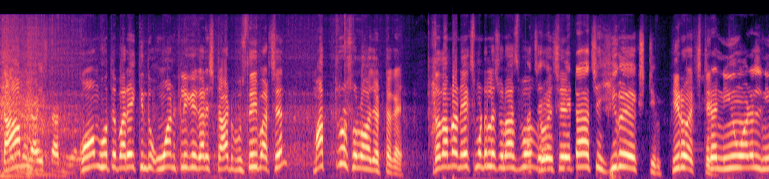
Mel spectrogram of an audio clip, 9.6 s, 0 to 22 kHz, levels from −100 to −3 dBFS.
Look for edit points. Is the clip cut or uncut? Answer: uncut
